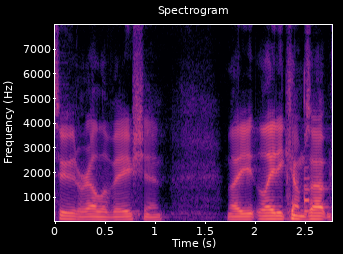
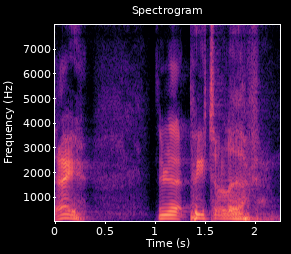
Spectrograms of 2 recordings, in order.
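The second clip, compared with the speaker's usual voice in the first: raised, rough, rasping, creaky voice; 3 semitones higher, 7 dB louder than usual. Retelling a late-night question from Al: imitating Big Al's voice. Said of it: "He talked like this".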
